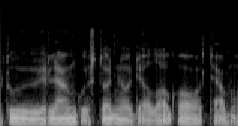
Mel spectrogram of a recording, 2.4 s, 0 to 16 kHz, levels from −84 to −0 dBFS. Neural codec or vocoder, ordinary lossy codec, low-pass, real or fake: codec, 16 kHz, 16 kbps, FunCodec, trained on Chinese and English, 50 frames a second; AAC, 64 kbps; 7.2 kHz; fake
